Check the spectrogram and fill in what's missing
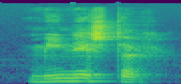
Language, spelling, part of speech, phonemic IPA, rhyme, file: Dutch, minister, noun, /miˈnɪs.tər/, -ɪstər, Nl-minister.ogg
- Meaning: 1. minister (a politician who heads a ministry) 2. a servant of a monastery, or assistant of a priest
